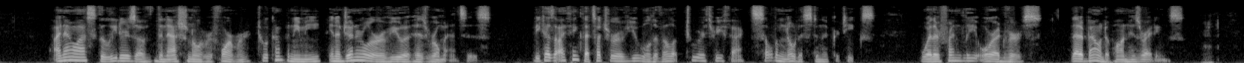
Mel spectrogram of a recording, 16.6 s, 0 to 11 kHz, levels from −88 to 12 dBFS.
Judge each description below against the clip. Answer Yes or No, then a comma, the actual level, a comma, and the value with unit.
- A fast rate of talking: No, average, 160 wpm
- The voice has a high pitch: No, low, 115 Hz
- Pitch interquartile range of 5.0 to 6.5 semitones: Yes, wide, 5.6 semitones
